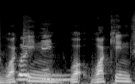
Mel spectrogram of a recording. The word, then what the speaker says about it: Joaquin: The J is silent in what? How do you then? How do you say it? Joaquin Phoenix.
